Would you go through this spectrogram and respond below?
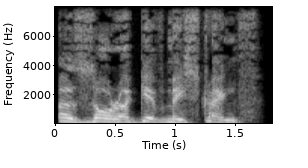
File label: Dunmer male implore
